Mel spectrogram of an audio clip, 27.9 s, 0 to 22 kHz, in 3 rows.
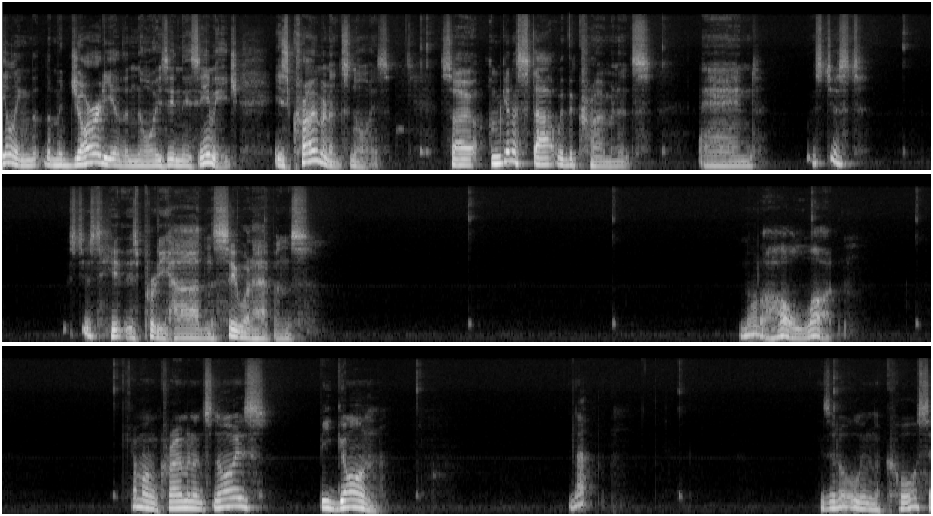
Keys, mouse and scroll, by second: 4.2 click, 6.6-9.2 drag, 9.2-10.8 middle drag, 9.2-10.2 scroll up 2, 10.2-10.8 scroll up 1, 12.0-14.2 drag, 15.4-17.6 drag, 18.5-19.9 drag, 21.2-22.9 drag, 25.4-27.1 drag.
